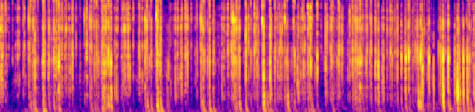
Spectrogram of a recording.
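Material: Plastic.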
